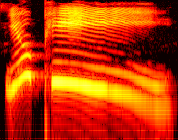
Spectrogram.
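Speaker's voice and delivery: loud high whoop of joy; excited cheer. Shown as a demonstration. Kid telling mom the McDonald's plan, excited shout. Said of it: "But when I, when I said".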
